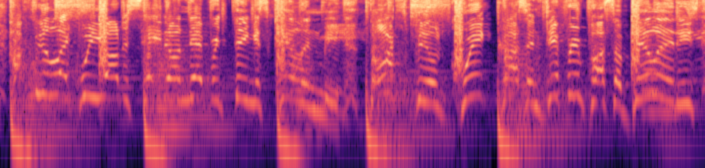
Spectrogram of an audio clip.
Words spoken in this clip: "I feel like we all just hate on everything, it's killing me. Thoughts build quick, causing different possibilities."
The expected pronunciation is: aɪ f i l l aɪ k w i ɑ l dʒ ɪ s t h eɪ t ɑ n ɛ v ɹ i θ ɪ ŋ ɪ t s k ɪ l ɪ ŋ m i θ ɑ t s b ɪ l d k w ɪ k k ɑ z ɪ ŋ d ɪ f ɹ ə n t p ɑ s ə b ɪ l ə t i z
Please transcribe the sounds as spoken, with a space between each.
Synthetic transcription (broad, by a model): aɪ f i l l aɪ k w i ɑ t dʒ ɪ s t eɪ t n ɛ v ɹ i θ ɪ ŋ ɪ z k ɪ l ɪ ŋ m i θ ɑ t s b ɪ l d k w ɪ k k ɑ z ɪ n d ɪ f ɹ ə n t p ɑ s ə b ɪ l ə t i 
